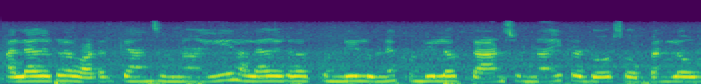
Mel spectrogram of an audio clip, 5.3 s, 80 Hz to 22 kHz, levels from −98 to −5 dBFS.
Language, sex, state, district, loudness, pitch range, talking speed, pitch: Telugu, female, Andhra Pradesh, Sri Satya Sai, -16 LUFS, 215-235 Hz, 180 wpm, 230 Hz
